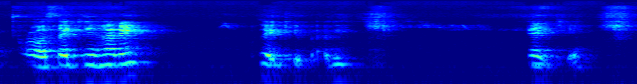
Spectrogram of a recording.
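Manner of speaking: crying through the words in a breathy whisper. Thanking someone while speaking about a late father: crying while talking. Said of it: "Are you crying?".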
